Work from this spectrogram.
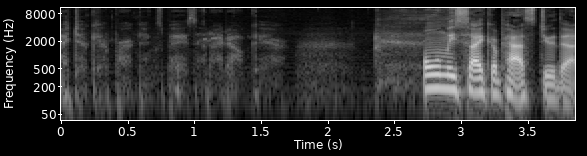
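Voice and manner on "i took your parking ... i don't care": very quiet, barely audible, villainous psychopath whisper. Demonstrating what a villain would whisper to someone: whispering. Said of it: "you whisper it".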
